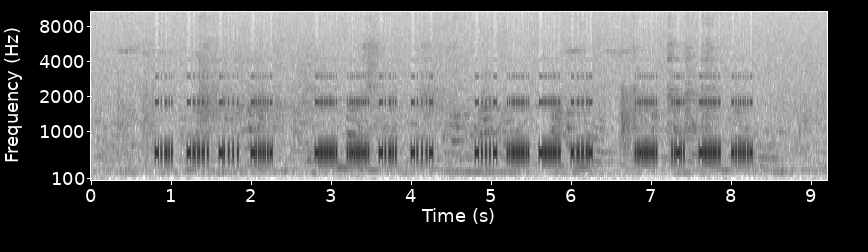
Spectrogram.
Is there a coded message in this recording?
Yes: Hellschreiber (Feld-Hell, 122.5 baud) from 0.8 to 8.3 s, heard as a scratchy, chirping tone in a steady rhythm, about 600 Hz, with the noise of a cafe. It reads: KPLD EZKH NSBA ZIBO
